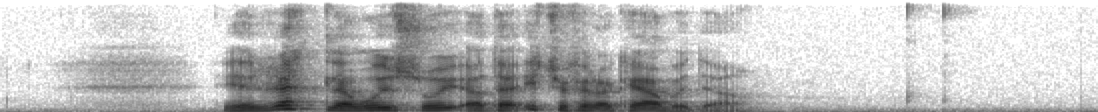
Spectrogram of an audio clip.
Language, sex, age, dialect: Faroese, male, 36-60, Suðuroy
